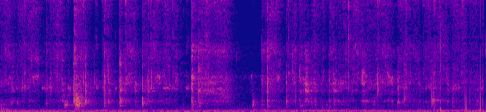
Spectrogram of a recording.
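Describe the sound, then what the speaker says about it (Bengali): A fork whisks eggs with chopped onion in a bowl with quick, repeated clinks and tapping against the sides, close up and without talking. "খুব ভালো করে ডিমটা পেঁয়াজের সঙ্গে ফেটিয়ে নেব"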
